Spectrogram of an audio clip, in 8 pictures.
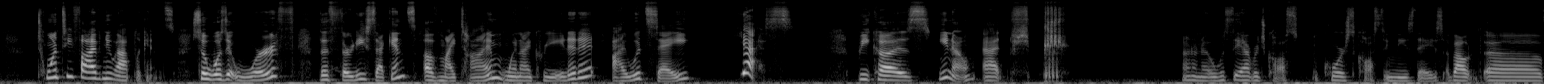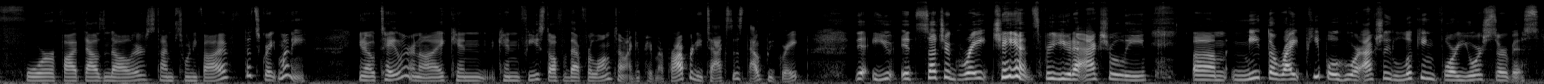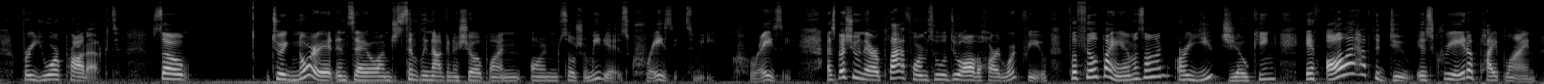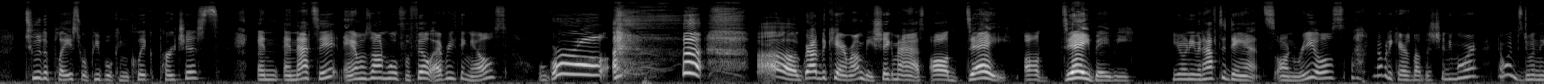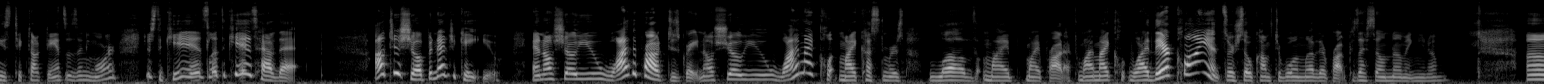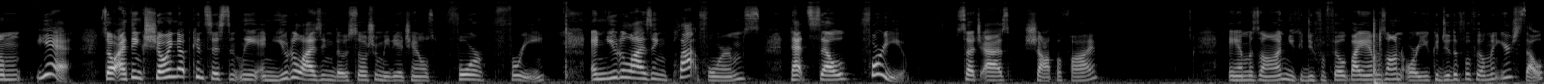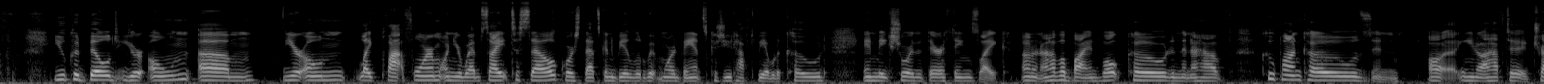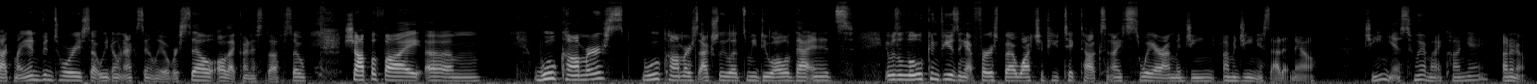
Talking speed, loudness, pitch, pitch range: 210 wpm, -27 LUFS, 195 Hz, 175-240 Hz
